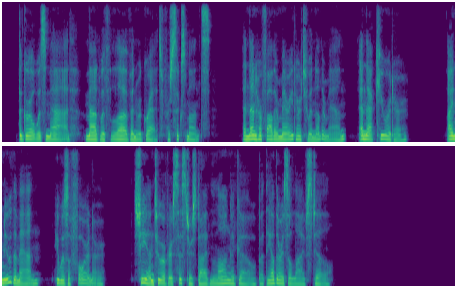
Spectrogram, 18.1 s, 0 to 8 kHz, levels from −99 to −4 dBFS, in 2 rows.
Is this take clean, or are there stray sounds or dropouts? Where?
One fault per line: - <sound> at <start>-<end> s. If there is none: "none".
none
